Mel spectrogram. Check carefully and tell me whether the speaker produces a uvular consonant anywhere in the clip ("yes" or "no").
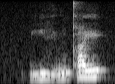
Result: yes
